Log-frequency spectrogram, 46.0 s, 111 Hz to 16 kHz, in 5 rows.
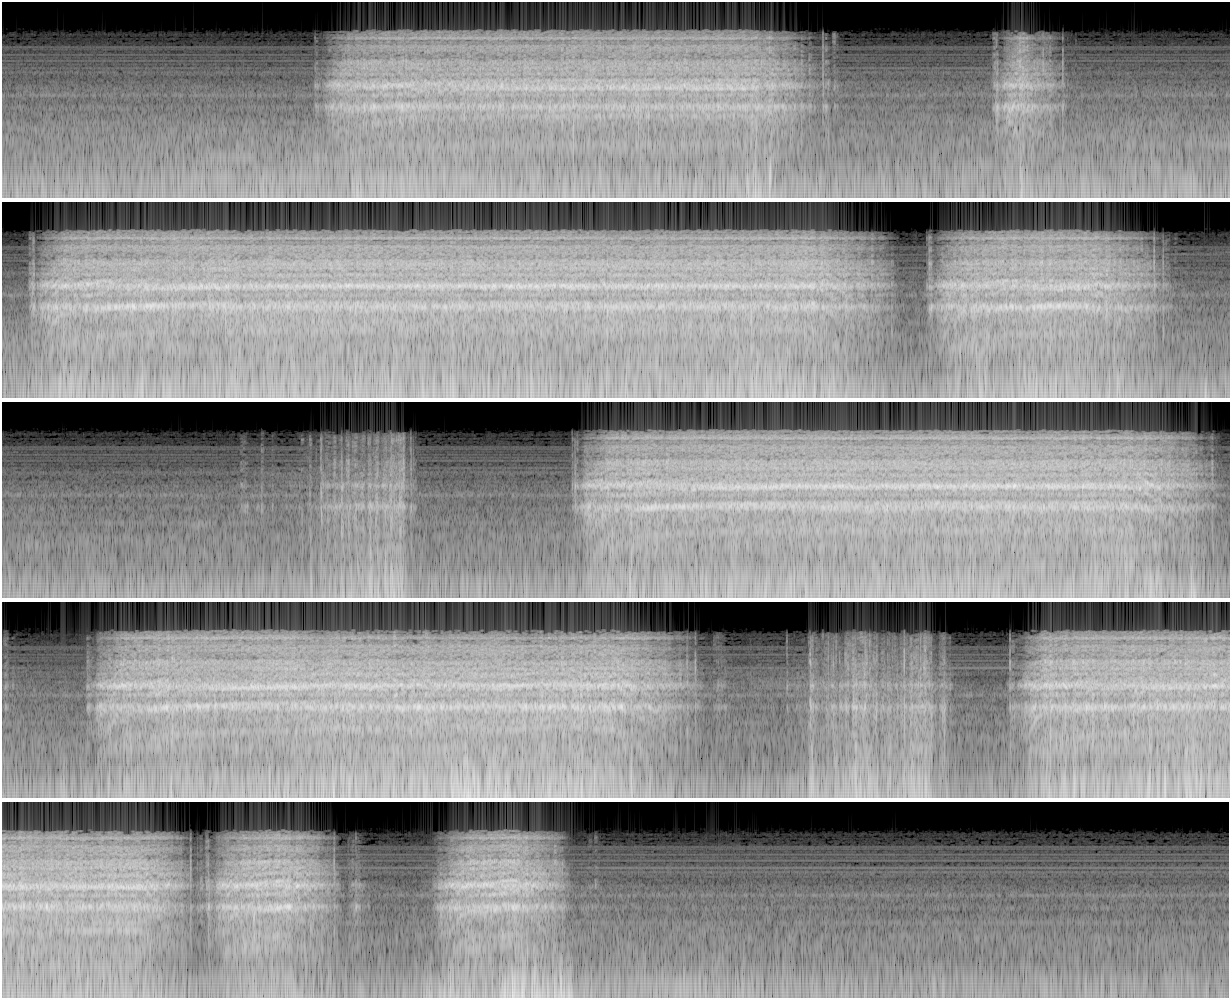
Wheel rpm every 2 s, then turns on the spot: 0, 70, 110, 10, 20, 150, 160, 120, 90, 0, 10, 70, 160, 80, 110, 160, 40, 40, 150, 50, 40, 0, 0.
20-22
